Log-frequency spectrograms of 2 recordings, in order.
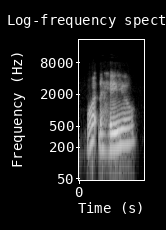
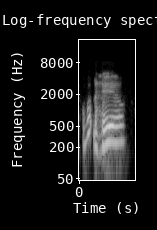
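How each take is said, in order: First: Louder, punchy mock "What the hell?"; imitating Cindy. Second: Said in the usual way. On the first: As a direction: do Cindy's version of the exclamation. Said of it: "here's Cindy's". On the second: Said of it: "That's how I say".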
